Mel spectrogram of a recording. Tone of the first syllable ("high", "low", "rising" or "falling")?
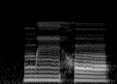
low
